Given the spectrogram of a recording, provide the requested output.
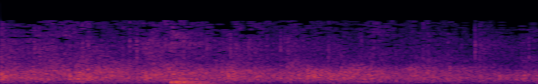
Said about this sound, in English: Well done. Do we give them a round of applause?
